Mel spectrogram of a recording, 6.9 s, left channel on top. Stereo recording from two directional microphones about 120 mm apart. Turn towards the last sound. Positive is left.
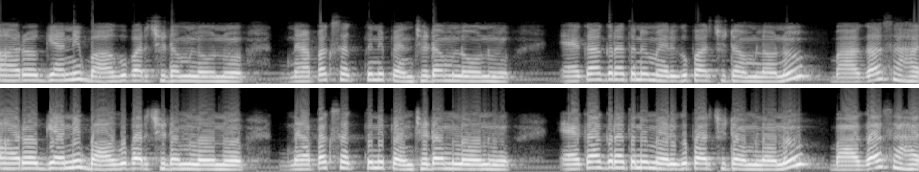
turn(degrees=-50)  # may be behind; listen again after turning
